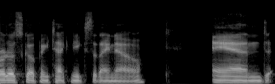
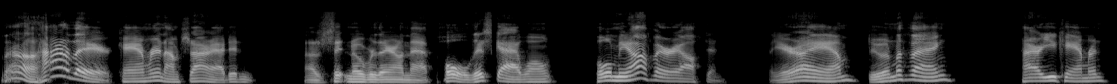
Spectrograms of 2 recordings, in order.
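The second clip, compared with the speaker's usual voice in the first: much higher folksy puppet voice greeting the host; Southern puppet character; 6 semitones higher than usual. Pretend. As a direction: play the friendly talk-show puppet. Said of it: "I'll try him on".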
